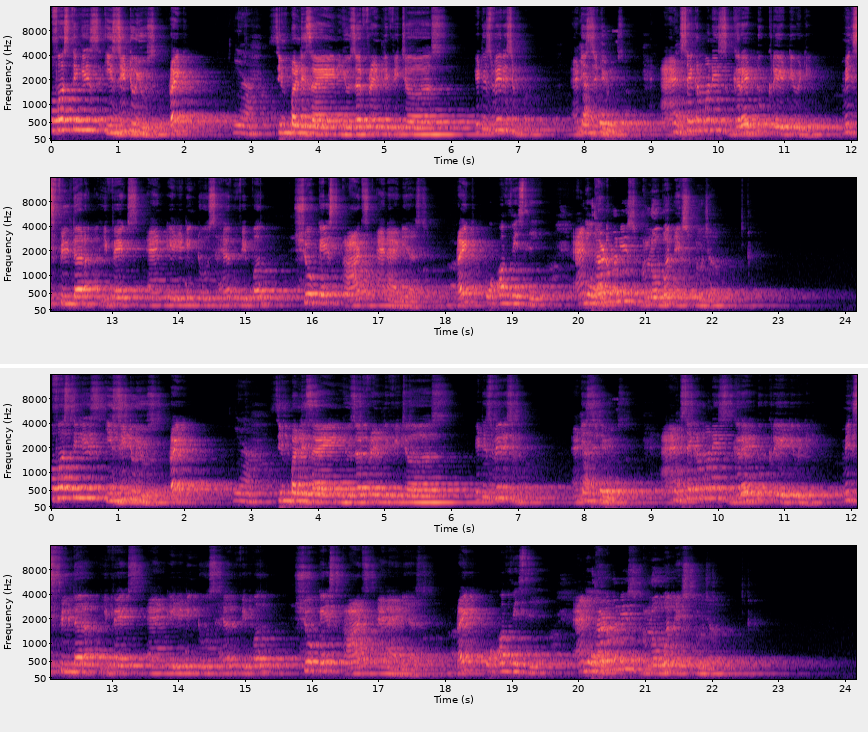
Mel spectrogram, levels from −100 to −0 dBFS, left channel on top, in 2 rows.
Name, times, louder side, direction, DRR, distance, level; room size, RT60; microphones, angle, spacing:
voice 1, 0.0-2.1 3.4-7.3 7.8-8.5 9.1-11.5 11.8-15.3 15.7-17.6 18.2-18.5 19.9-22.2, left 2 dB, 60° left, -3 dB, 2.3 m, -30 dB
voice 2, 2.7-3.1 7.9-8.4 9.3-9.5 15.8-15.9 18.0-18.2 18.6-19.5 20.0-20.4, left 1 dB, 75° left, 2 dB, 1.7 m, -32 dB
23.0 x 8.3 x 3.1 m, 2.4 s
head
